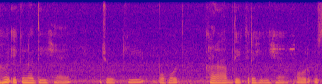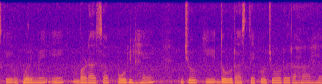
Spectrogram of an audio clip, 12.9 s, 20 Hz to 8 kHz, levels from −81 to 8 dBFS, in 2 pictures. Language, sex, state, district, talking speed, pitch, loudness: Hindi, female, Maharashtra, Chandrapur, 130 wpm, 195 Hz, -25 LUFS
